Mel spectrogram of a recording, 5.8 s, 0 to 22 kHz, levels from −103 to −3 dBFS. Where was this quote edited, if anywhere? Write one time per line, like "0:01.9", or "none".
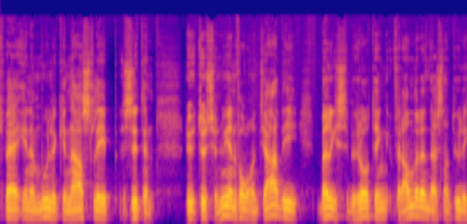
0:01.5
